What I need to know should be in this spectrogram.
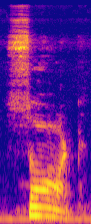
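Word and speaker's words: sword: W silent हो गया सौठ मैं तलवार डब्लू साइलेंट अ हाइट चुके हैं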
